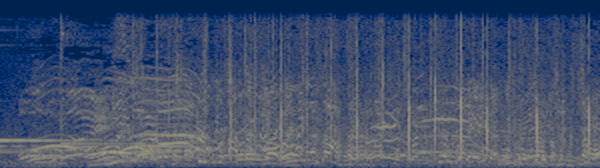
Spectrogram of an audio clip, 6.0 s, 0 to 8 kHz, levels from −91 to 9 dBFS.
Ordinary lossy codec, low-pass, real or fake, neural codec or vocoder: none; 7.2 kHz; real; none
